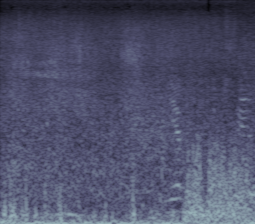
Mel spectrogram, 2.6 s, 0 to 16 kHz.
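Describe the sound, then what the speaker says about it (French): Steady wind of about 17 knots buffeting the microphone on a sailing boat at sea, a loud low rumble throughout with water sloshing faintly beneath. "On a 17 nœuds de vent quand même."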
